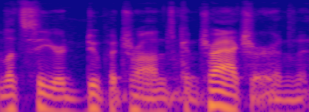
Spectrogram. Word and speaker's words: Dupuytren: In French, in France, it is said as Dupuytren. Dupuytren.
